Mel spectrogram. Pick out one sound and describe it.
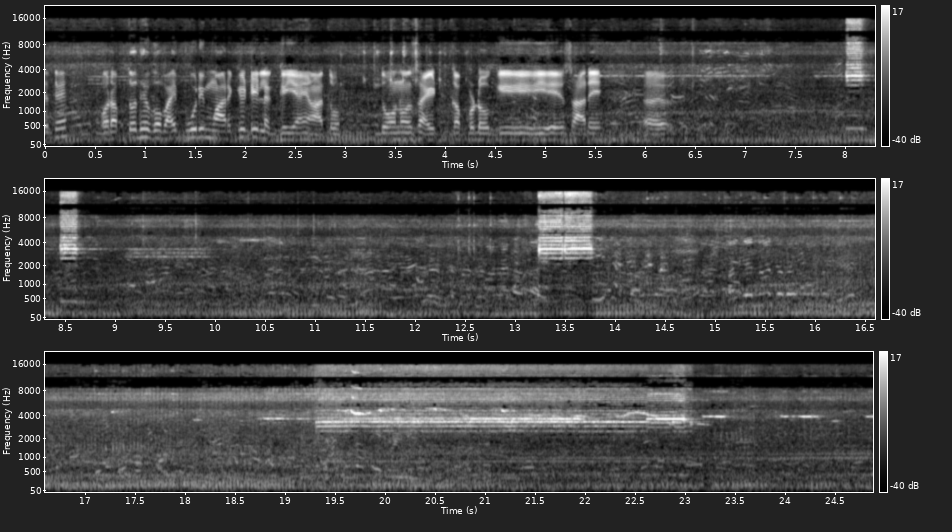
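A lively crowd chatters outdoors all around.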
